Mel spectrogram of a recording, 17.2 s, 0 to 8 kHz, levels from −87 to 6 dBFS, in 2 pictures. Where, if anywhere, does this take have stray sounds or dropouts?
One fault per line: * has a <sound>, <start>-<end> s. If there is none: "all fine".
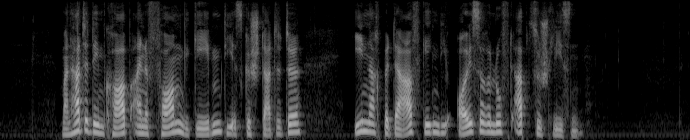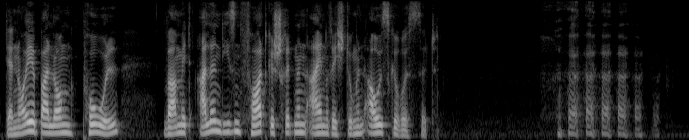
* has a laugh, 15.4-16.9 s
